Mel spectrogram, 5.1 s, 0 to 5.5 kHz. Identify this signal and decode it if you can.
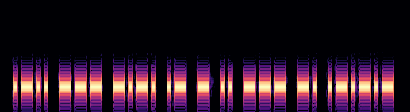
Morse code, heard as a keyed tone, about 25 wpm, 600 Hz. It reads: LOCATION.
